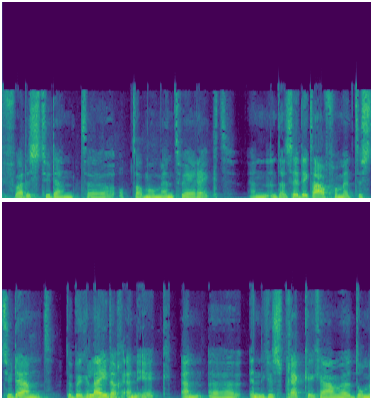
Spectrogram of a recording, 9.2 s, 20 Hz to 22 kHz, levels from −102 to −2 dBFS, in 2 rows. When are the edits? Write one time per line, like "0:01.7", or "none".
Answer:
0:03.8
0:05.3
0:06.8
